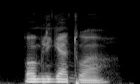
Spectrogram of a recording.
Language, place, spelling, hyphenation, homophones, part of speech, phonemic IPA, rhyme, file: French, Paris, obligatoire, o‧bli‧ga‧toire, obligatoires, adjective, /ɔ.bli.ɡa.twaʁ/, -waʁ, Fr-obligatoire.ogg
- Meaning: 1. obligatory; mandatory 2. compulsory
